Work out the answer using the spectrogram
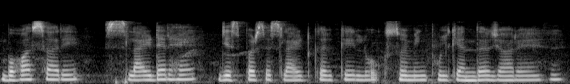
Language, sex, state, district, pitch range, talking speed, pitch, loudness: Hindi, female, Uttar Pradesh, Lalitpur, 205-225 Hz, 180 wpm, 210 Hz, -16 LUFS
